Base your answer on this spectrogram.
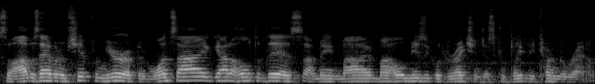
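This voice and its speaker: A fairly high-pitched male voice with an American accent, fairly even intonation, a very fast pace and hardly any pauses. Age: 60s. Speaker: metal musician and songwriter. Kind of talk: interview.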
